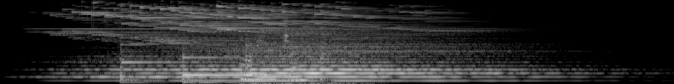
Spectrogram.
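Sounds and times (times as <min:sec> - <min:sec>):
fairy intro sound: 0:02.0 - 0:04.6.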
